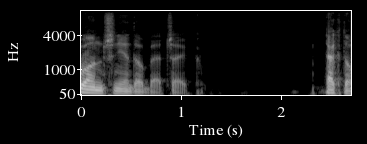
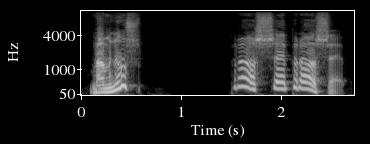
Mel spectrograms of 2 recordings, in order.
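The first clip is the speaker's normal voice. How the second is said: high, loud jeering echo with a lisp; mock the threat in a high, questioning voice; lisping mockery; 6 dB louder, slower than usual. A narrator's reading. Lisping robber closing in on the boy, jeering. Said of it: "zadrwił ten sepleniący".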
